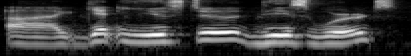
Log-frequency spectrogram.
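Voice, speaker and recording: An extremely slow, mellow, mid-range voice belongs to a man with an Indonesian accent running casual English practice on a video call. His speech is hesitant, dotted with fillers and restarts.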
